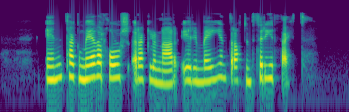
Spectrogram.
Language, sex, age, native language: Icelandic, female, 20-29, Icelandic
